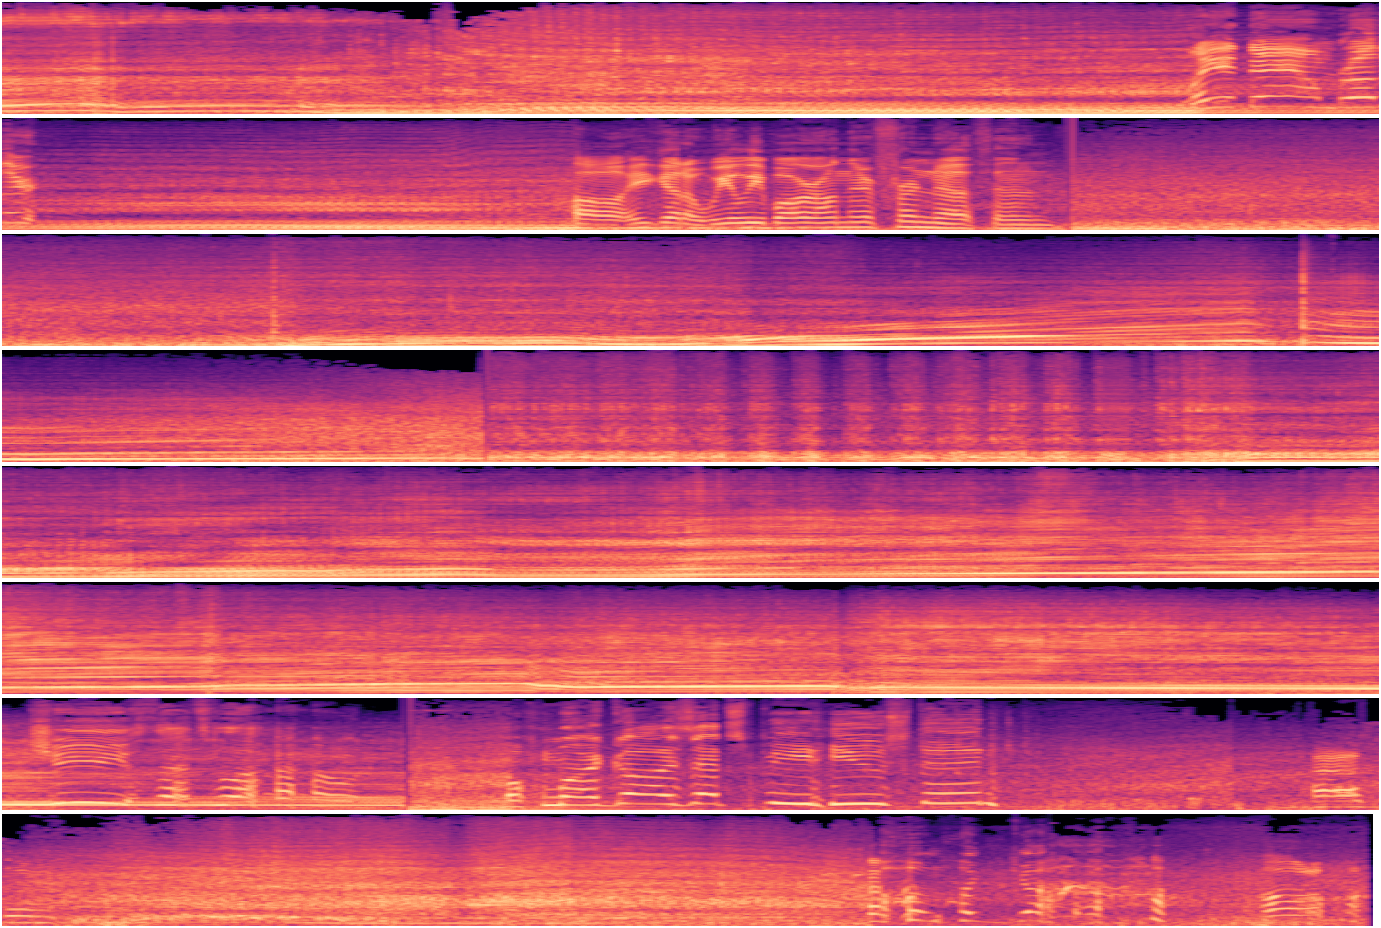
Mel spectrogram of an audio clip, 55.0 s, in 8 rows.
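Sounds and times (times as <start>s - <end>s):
car engine revving and accelerating: 0.0s - 9.8s, 15.0s - 44.0s.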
